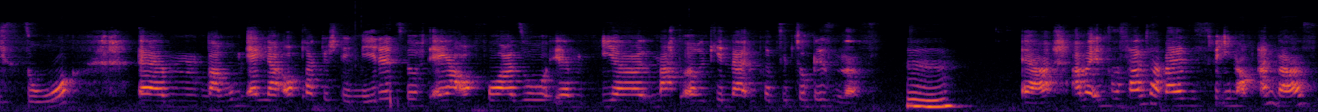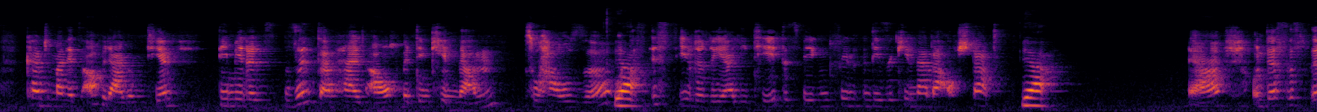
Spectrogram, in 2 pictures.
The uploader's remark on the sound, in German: Ein Mitschnitt aus einem Insta-Live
